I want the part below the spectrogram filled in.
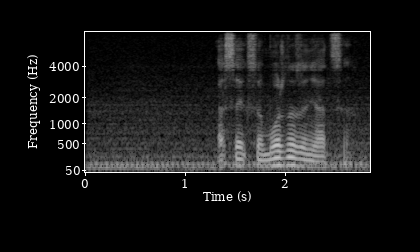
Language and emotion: Russian, neutral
